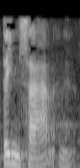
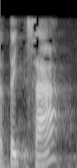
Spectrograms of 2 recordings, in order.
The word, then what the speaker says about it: tinh xá: Chứ tinh nó có chữ bộ mễ và bộ thanh, bộ mễ và bộ thanh, chứ tinh xá. Sau này họ đọc là tịnh xá, họ đọc là tịnh có nghĩa là sạch sẽ, nhưng thực tế trong nó bước đầu gọi là tinh xá.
